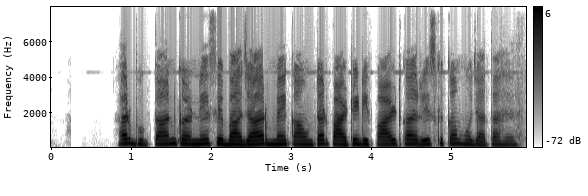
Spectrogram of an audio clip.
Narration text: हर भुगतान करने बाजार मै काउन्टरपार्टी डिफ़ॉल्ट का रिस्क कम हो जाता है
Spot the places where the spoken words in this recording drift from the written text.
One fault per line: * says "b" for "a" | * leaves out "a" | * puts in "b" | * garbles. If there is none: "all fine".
* puts in "से"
